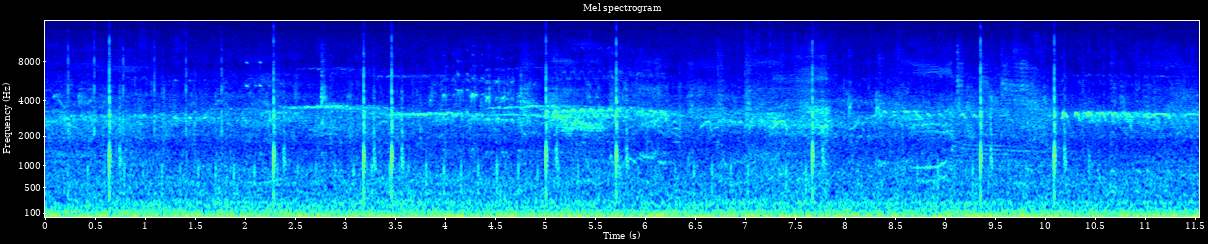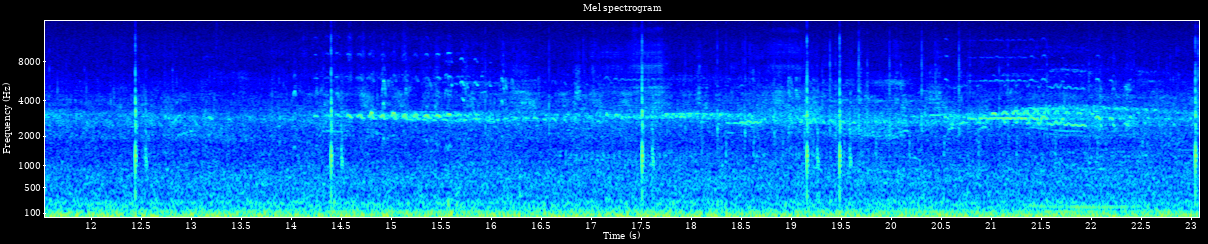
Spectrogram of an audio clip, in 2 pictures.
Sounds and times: laysan albatross calls and bill clapperings 0.2 - 11.6
bonin petrel and white tern calls 0.7 - 11.6
laysan albatross calls and bill clapperings 14.0 - 23.0

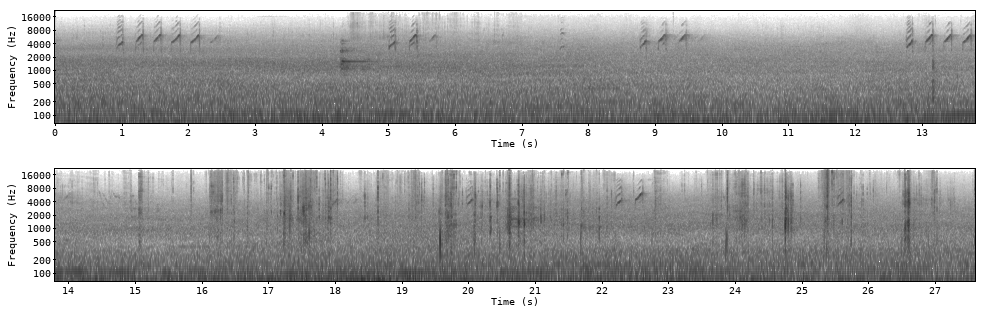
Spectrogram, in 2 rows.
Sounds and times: walk, sand, stones, dry grass 13.6 - 27.6

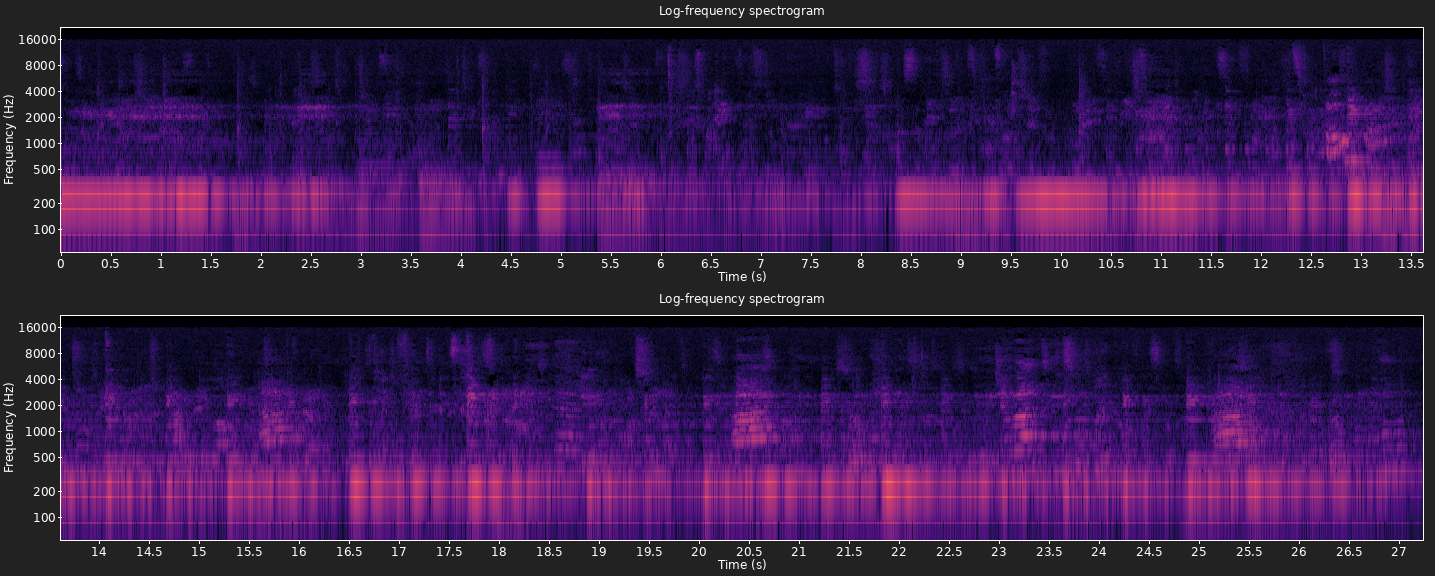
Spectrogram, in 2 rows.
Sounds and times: guitar 0.0 - 27.2
jam session 0.0 - 27.2

